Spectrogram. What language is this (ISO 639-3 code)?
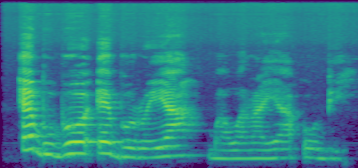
ibo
